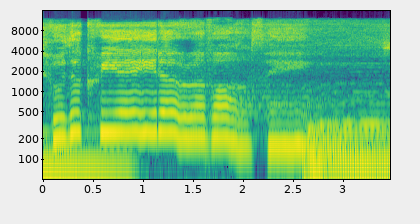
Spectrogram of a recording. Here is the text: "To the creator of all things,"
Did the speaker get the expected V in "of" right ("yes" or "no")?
yes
